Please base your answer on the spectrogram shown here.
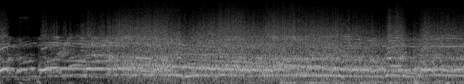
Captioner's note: cheering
